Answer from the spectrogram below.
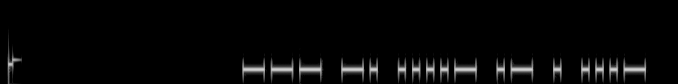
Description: Morse code, heard as a keyed tone, about 17 wpm, 700 Hz. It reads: ON4AEV
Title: DXCC-100 Call Signs - 6 Characters - Repeated 3x - 17wpm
